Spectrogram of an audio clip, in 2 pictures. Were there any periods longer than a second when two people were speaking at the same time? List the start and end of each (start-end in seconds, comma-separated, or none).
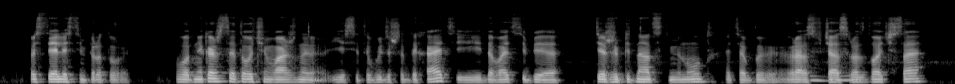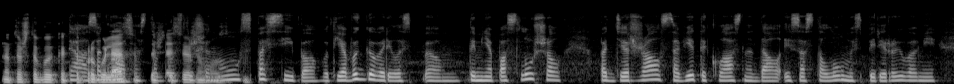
10.2-11.8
